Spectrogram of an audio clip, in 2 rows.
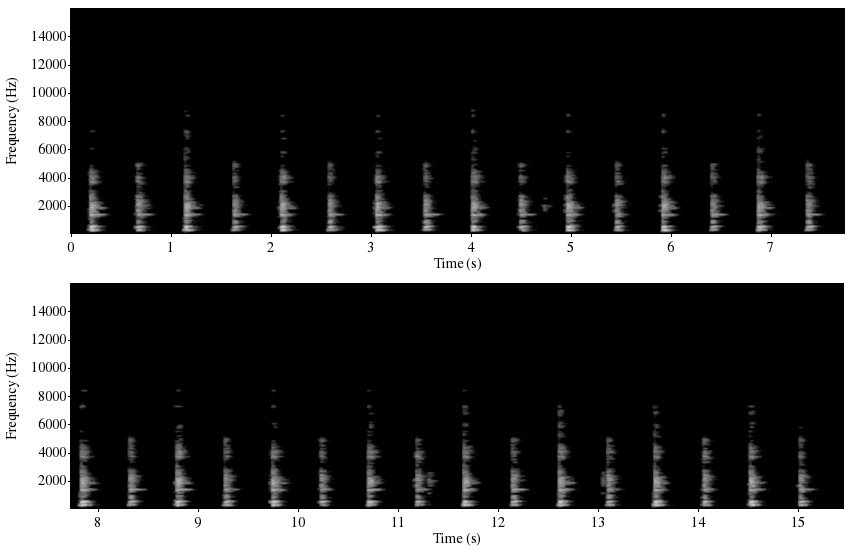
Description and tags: clock-ticking-01
This is an old (pre-1950) Junghans wall-mounted clock. This clip is the clock ticking. Noise removal has been applied to the clip. Recorded in living room.
3, bar, clock, enclosure, ticking, tuned, wall-mounted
